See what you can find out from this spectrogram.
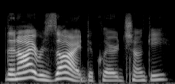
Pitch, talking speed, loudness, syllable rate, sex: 215 Hz, 170 wpm, -18 LUFS, 5.5 syllables/s, female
